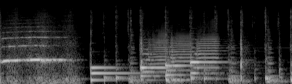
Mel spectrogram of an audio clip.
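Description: A steady, high steam locomotive whistle blast over a wash of hissing steam lasts under a second, then cuts to a bouncy instrumental tune with stepping notes and sharp percussive clicks.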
